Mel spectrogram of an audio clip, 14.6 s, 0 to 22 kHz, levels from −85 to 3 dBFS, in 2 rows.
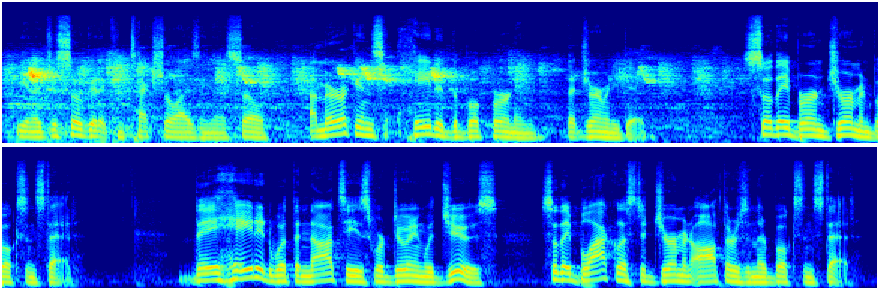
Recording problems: animal sounds; very loud; until 6 s; 2 dB above the speech

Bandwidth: 15.5 kHz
